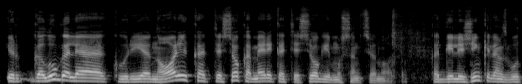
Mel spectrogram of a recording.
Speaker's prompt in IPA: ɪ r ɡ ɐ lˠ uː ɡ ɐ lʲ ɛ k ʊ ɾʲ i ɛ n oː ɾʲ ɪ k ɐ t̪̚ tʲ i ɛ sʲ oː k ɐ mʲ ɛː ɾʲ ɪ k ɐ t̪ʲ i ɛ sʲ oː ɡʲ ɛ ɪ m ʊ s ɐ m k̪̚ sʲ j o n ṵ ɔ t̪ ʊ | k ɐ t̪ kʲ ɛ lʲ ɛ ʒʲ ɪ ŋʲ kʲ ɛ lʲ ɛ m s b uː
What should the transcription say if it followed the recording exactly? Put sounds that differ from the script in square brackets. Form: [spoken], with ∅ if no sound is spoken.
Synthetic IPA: ɪ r ɡ ɐ lˠ uː ɡ ɐ lʲ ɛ k ʊ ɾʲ i ɛ n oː ɾʲ ɪ k ɐ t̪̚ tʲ i ɛ sʲ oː k ɐ mʲ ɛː ɾʲ ɪ k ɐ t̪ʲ i ɛ sʲ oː ɡʲ ɛ ɪ m ʊ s ɐ [ŋ] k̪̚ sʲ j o n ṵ ɔ t̪ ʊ | k ɐ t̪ [ɡʲ] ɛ lʲ ɛ ʒʲ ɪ ŋʲ kʲ ɛ lʲ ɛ m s b uː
